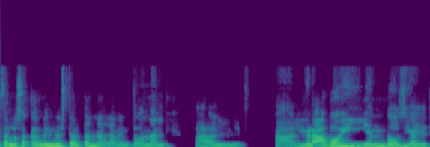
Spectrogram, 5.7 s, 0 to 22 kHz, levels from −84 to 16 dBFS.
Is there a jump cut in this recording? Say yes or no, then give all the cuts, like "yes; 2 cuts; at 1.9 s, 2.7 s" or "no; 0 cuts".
no; 0 cuts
